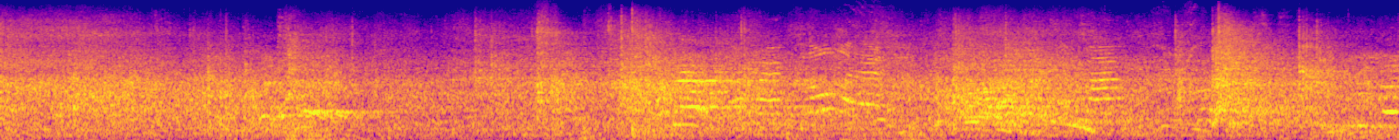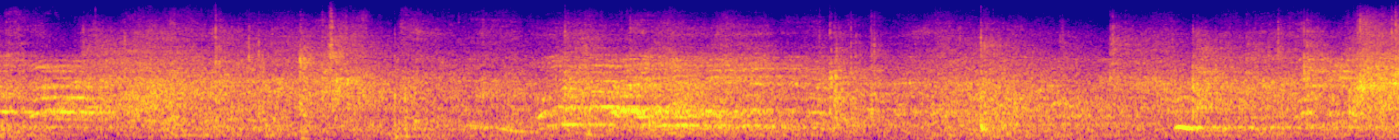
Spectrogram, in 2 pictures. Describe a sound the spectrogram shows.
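Hockey sticks clack against the puck now and then.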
